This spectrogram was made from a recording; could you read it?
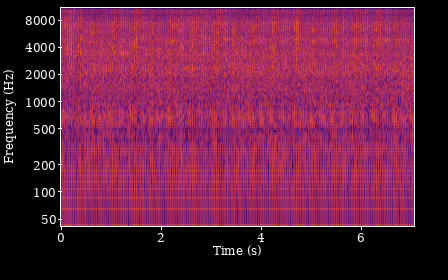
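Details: Snowblower small single-cylinder, primed and choked, chugging steadily at high throttle with a firm even beat while being run dry on its last fuel before storage; running normally.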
